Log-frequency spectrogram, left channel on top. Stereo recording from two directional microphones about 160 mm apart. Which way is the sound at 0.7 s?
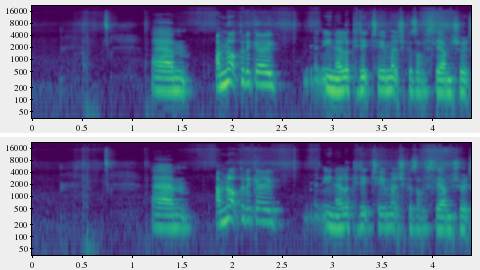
20° left (ahead or behind).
